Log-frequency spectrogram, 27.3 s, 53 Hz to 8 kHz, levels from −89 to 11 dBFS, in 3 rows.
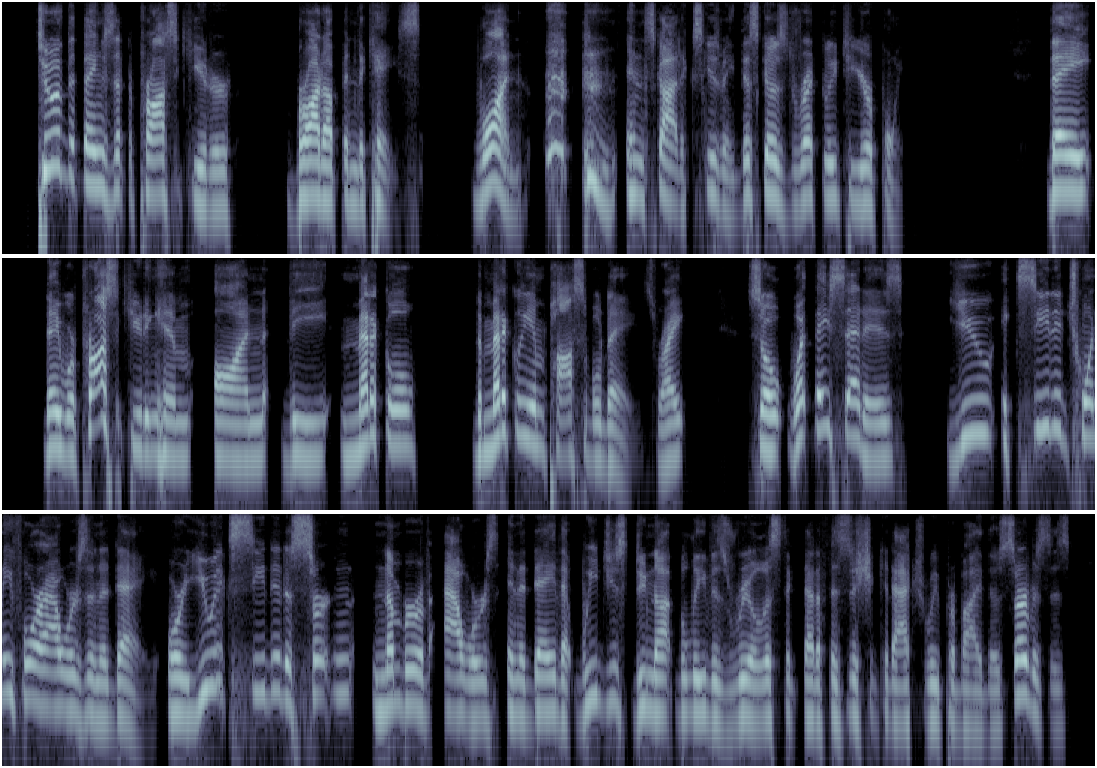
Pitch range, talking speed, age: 145-190 Hz, 165 wpm, 40-59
